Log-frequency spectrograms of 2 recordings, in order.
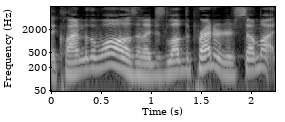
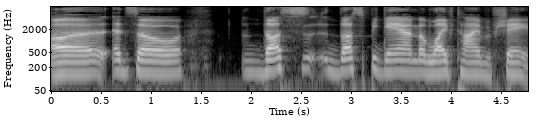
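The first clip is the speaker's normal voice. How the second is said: ordinary delivery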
